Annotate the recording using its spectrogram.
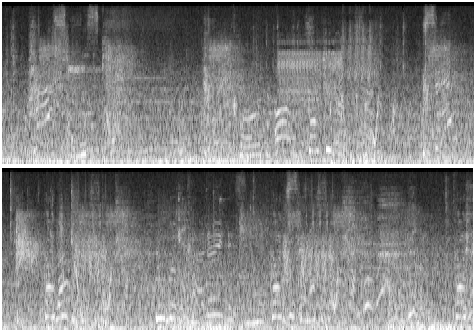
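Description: Fighting game hits crash and whoosh in quick bursts.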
